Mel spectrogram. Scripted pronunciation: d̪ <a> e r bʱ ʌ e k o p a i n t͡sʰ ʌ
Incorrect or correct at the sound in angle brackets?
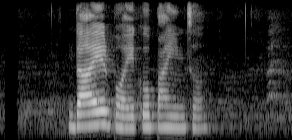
correct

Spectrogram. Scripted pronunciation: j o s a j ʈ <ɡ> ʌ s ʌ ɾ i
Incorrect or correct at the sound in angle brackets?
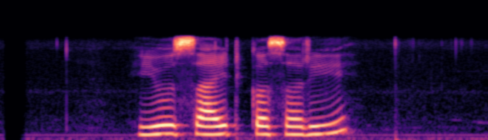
incorrect: k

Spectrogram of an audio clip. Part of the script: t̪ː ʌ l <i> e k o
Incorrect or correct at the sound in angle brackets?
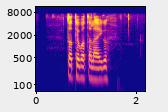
incorrect: a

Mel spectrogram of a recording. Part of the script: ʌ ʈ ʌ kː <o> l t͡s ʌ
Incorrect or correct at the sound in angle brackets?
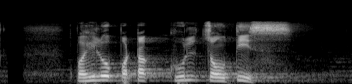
incorrect: u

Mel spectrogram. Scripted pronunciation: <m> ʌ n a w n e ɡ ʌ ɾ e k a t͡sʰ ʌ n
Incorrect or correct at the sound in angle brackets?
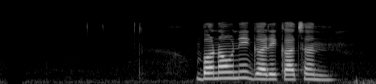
incorrect: b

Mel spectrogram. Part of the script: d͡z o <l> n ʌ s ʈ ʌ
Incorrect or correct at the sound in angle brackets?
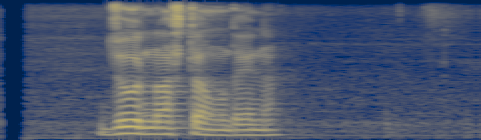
incorrect: r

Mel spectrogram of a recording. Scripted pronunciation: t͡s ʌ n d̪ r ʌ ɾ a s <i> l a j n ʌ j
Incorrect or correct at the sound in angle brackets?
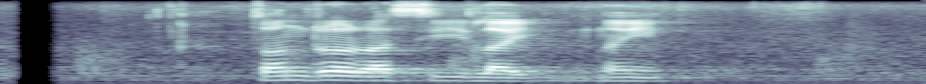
correct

